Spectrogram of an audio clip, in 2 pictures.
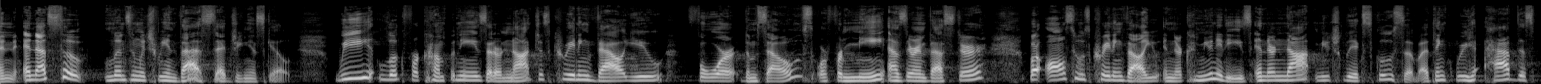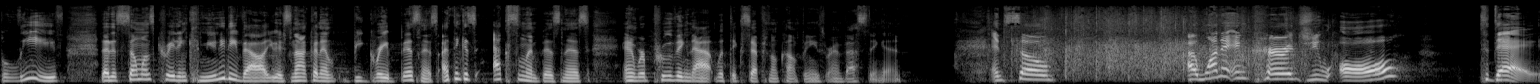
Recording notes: Recorded live at the Masters of Scale Summit.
